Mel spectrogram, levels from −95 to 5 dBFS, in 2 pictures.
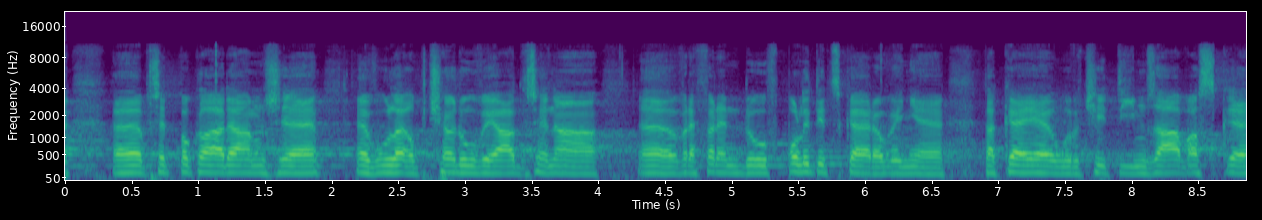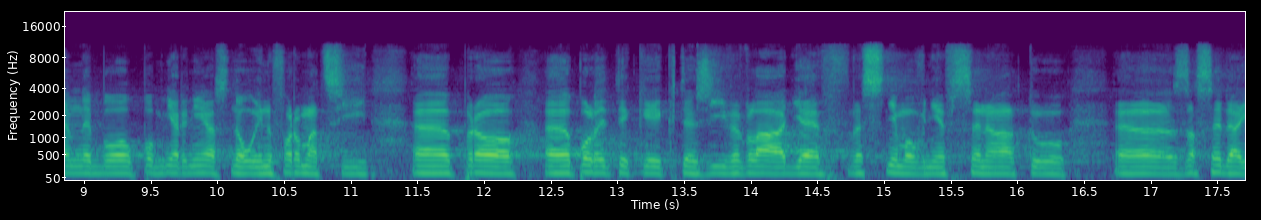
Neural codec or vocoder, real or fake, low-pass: vocoder, 44.1 kHz, 128 mel bands, Pupu-Vocoder; fake; 10.8 kHz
